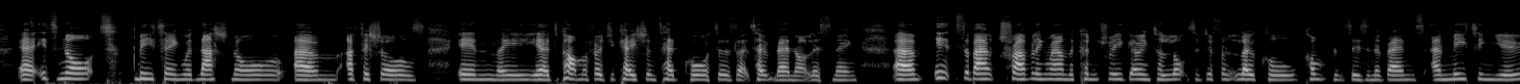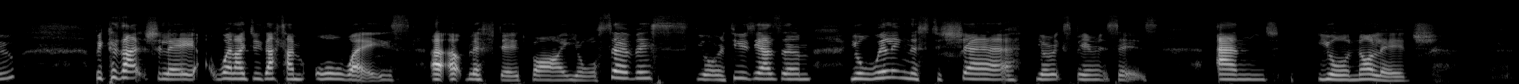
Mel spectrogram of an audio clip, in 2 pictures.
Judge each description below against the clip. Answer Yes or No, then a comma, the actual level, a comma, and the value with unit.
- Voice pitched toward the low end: No, high, 235 Hz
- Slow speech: Yes, slow, 125 wpm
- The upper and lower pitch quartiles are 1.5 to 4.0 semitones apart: Yes, narrow, 2.6 semitones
